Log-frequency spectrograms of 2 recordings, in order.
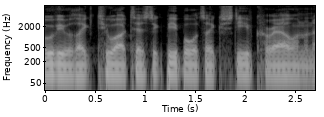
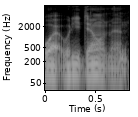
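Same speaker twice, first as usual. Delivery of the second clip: normal talking voice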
